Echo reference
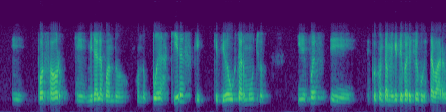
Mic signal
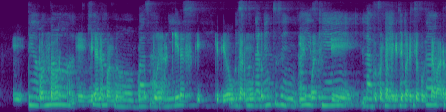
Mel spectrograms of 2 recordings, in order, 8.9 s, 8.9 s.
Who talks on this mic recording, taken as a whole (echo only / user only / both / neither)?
both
